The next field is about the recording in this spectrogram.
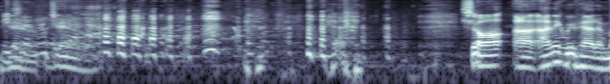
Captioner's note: laughing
